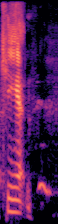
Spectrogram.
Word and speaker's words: Canton: n Canton you you it's a silent T though right yeah no it's yeah Canton so um I'm throwing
